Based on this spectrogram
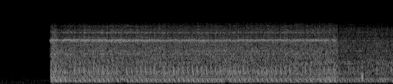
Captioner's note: motor running loudly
